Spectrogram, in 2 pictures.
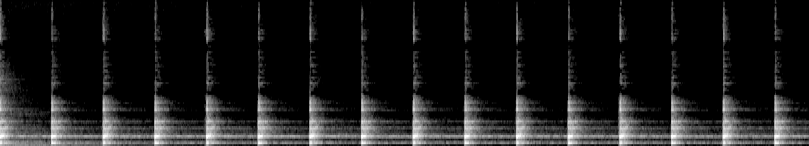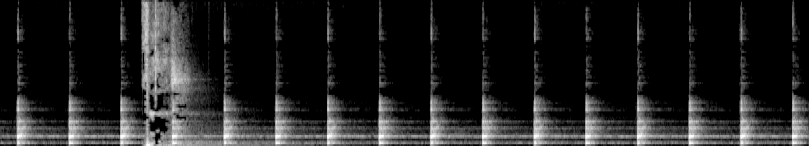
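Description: Electronic bilateral-stimulation tick for EMDR: a short pitched click, like a wood block, repeating evenly about twice a second. A louder burst of noise cuts in once, about nine and a half seconds in.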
